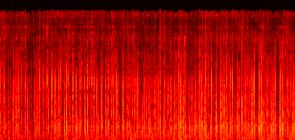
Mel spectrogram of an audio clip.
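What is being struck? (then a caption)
Wooden honey dippers. Two small solid wooden honey dippers with grooved heads, held in both hands with long red nails, are knocked and rubbed together in front of a mic. The result is a quick, uneven stream of dry, hollow wooden clicks and rasping scrapes that die away almost at once.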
